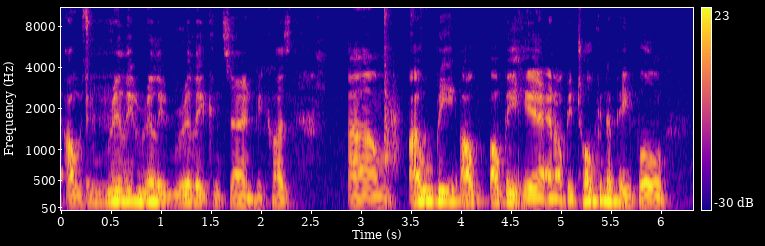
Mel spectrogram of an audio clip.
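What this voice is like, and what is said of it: Australian accent. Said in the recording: “you haven't lost the Aussie accent to this day”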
